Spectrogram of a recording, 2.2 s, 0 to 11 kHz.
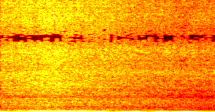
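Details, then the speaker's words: Audi A6 3.2, 171,000 km, running on cleaning fluid instead of petrol during repeated flush cycles: quick sharp blips with revs rising and falling cleanly; idle still wavers occasionally but throttle response is now crisp. "и вот иногда вот так вот играется но уже Прямо отвечает мотор"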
